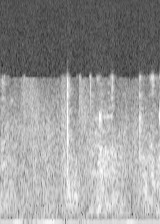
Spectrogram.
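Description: Near silence: room tone, with two faint ticks about a second in.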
